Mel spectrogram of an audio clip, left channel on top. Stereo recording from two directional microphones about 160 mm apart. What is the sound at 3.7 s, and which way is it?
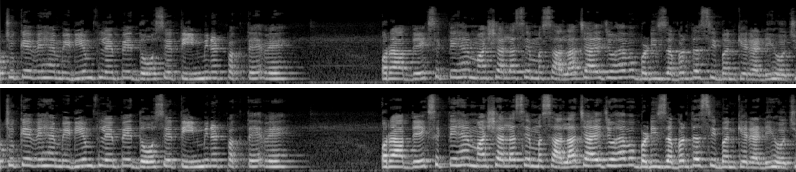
A woman's voice, 40° right (ahead or behind).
